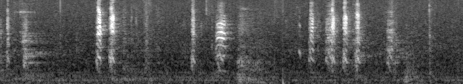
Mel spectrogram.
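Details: Male zebra finch building a nest for the female: short, nasal, toy-trumpet-like beeps, singly and in quick clusters of two or three, over a soft background hiss.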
